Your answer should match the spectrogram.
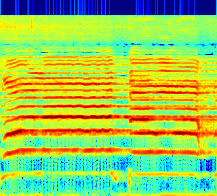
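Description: A male reciter's voice in melodic mujawwad Quran recitation, holding one long, high note with a slight shift in pitch partway through.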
